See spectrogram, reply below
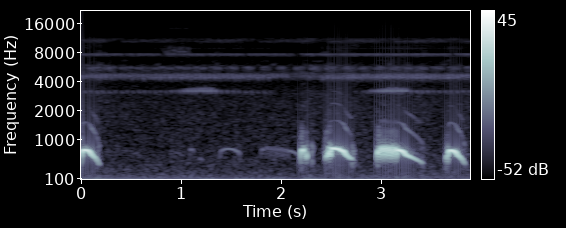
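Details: Male spotted dove calling: after a quiet stretch, a rough stuttering onset leads into several mellow, arched coo notes at about half-second spacing, each sliding downward. A faint steady high electronic whine runs throughout.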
